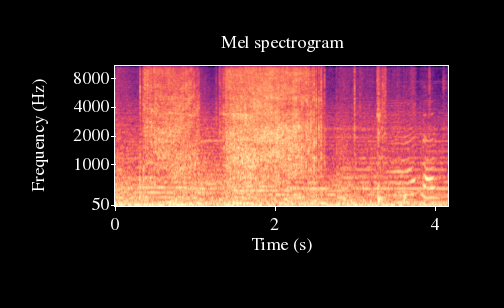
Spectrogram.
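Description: Packing tape pulled off a handheld tape gun to seal a cardboard box: two long tape rips, the second longer and louder. A couple of small clicks follow near the end, over background music.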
